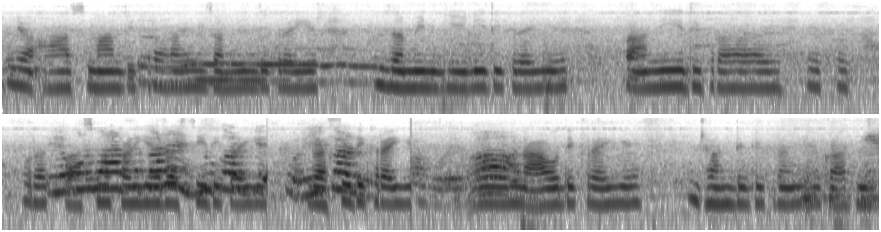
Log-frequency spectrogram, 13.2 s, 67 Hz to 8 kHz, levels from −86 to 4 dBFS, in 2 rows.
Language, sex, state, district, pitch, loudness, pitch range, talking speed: Hindi, female, Bihar, Lakhisarai, 215 Hz, -19 LUFS, 205-225 Hz, 175 wpm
